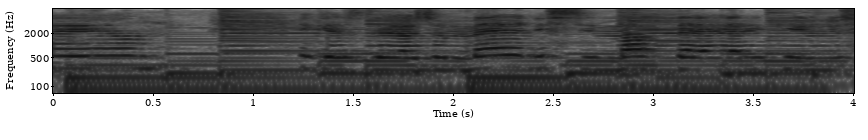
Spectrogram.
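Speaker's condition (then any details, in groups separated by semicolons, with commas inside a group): No condition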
